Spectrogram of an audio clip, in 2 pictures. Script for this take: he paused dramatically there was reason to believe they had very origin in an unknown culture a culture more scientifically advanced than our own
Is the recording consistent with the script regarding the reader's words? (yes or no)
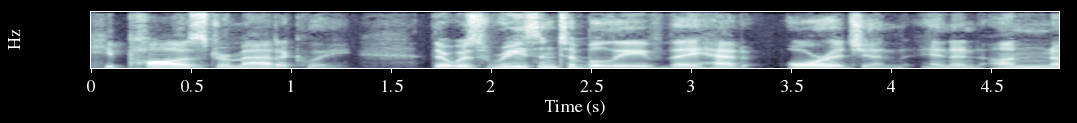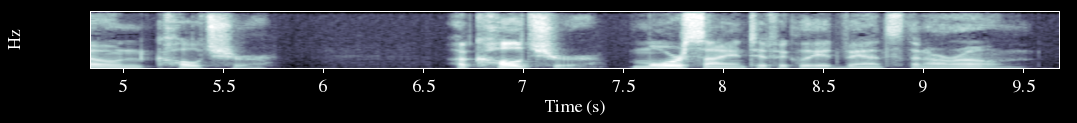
no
